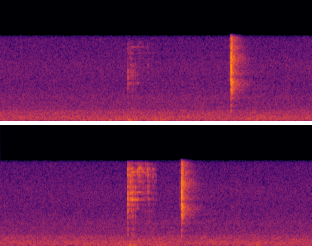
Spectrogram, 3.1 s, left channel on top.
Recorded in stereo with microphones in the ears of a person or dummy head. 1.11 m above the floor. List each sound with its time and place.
1.3 s keys jangling: 60° right (ahead or behind)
